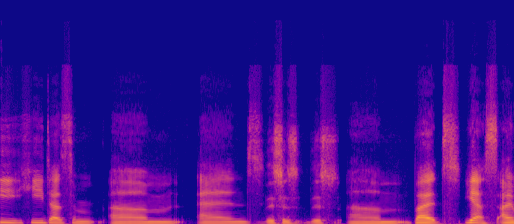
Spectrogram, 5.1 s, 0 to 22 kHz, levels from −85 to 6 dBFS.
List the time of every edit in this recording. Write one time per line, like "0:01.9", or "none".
0:01.0
0:03.4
